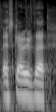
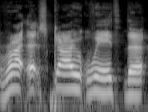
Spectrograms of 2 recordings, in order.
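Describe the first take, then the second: First: Said in the usual way. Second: Talking with a penny in mouth; words round a coin in mouth. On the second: Real, not acted. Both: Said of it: "I've got a penny in my mouth".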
